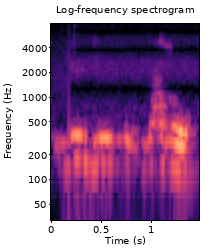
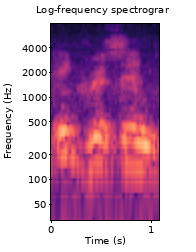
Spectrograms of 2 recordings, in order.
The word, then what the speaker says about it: Yggdrasil: So it's Yggdrasil. 2. There you go. It's Yggdrasil.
